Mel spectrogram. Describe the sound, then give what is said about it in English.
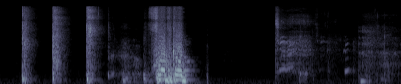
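Three sharp belly slaps land in quick, evenly spaced succession, loud and crisp against silence, followed by people talking and a broad, noisy burst. “give me your intro belly slap”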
